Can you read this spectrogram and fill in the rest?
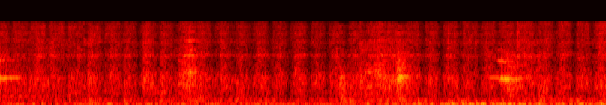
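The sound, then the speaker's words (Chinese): Steady, rhythmic rubbing strokes of scouring rush, a Chinese medicinal herb used in place of sandpaper, polishing a black paper fan; a dry, scratchy abrasive sound repeating evenly for several seconds with no one talking. Polishing one fan this way takes about half an hour. “哎，这一个扇子，那个这样磨的话，一个扇子可能要花到半个小时。”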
